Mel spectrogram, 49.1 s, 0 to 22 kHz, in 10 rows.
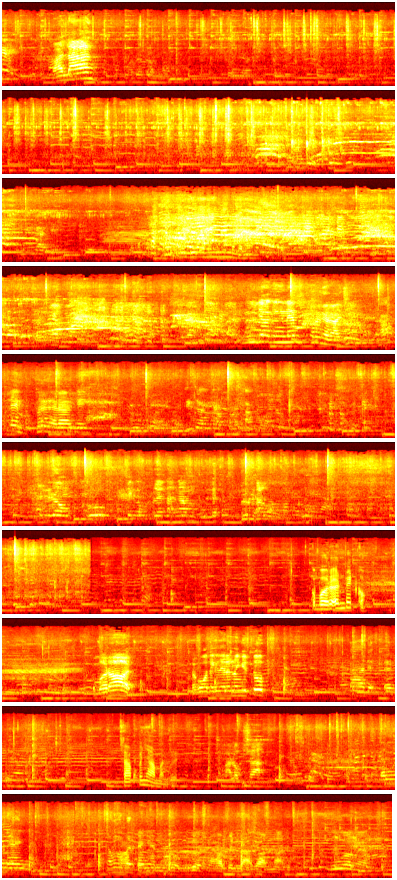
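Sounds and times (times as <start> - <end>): background music: 0.0 - 49.0
men talking and laughing: 0.0 - 49.0
men shouting together: 8.0 - 10.3, 11.2 - 19.3
low calls of bulls: 10.9 - 11.8, 34.0 - 35.6, 38.5 - 40.9, 44.8 - 49.0.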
